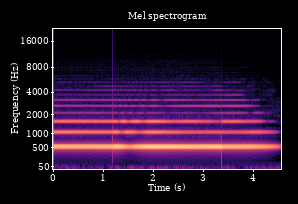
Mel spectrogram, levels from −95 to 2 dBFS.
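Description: A second capture path, likely a slower one, mixes the sound in twice from 1.19 to 3.37 s, leaving a dry copy roughly 0.7 s behind and about 5 dB quieter that starts and stops abruptly: a doubled audio track.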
